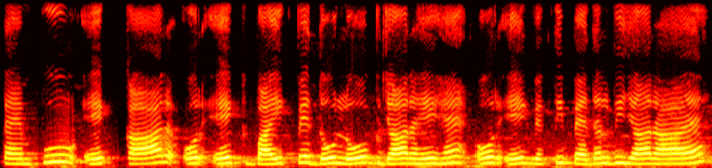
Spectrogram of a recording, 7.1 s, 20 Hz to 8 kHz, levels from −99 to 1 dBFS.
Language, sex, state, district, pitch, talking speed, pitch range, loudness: Hindi, female, Rajasthan, Jaipur, 250 Hz, 170 wpm, 240-275 Hz, -15 LUFS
